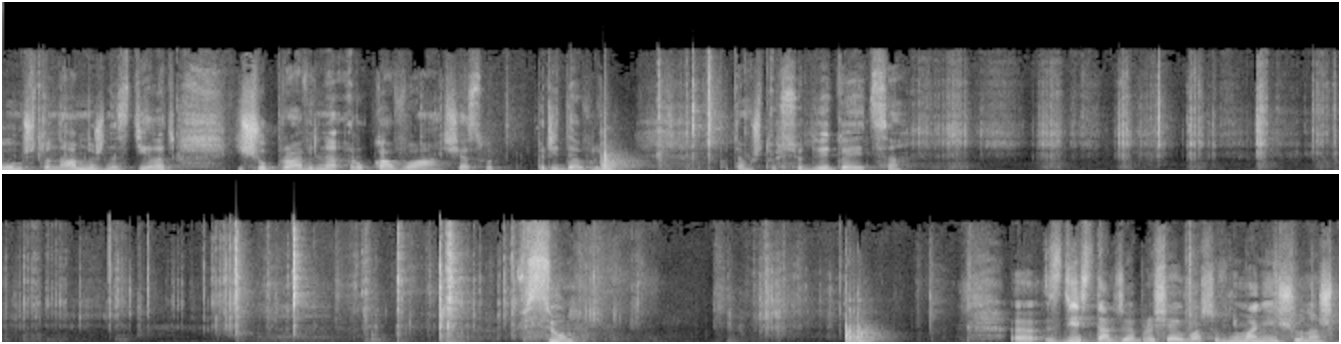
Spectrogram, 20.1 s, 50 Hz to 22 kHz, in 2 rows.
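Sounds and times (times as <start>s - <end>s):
scissors snipping paper: 6.8s - 12.4s
paper crinkling and rustling: 8.1s - 17.1s, 18.7s - 20.0s.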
